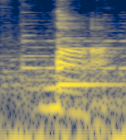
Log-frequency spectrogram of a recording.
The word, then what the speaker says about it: Ma: me explain the surname horse is read as ma in mandarin ma in cantonese and ma in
